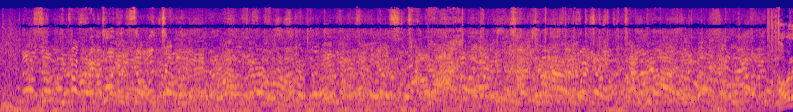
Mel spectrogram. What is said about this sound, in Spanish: escucha el audio del relajo que se estaba haciendo ahí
